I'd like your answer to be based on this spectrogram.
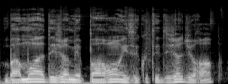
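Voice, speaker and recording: A man's voice: fairly low pitch, steady tone, fast talker, mellow, no echo. A man who raps, talking casually and informally with slang as a guest in an interview. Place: radio studio.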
